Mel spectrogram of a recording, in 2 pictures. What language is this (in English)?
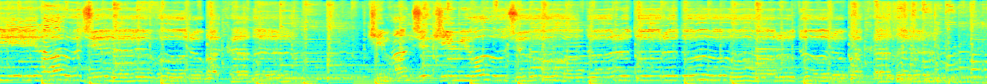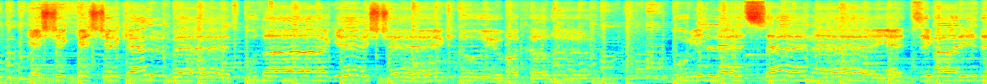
Turkish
